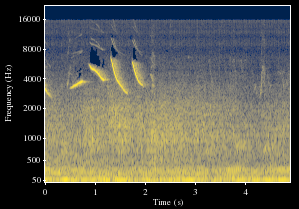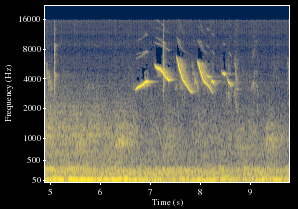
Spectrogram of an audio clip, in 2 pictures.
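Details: Rufous-collared sparrow, called tico-tico, giving its song as a warm-up for captive birds: two phrases about six seconds apart, each of four or five sweet downward-slurred whistles ending in faint high ticks.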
